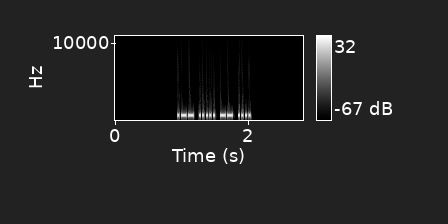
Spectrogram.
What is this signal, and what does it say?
Morse code, heard as a keyed tone, about 46 wpm, 700 Hz. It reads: W5MH
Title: USA Call Signs - 4 Characters - 4x Character Spacing - 45wpm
